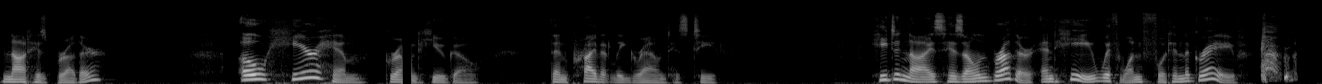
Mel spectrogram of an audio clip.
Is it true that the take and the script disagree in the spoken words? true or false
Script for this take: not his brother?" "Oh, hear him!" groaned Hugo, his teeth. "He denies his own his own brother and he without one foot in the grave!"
true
